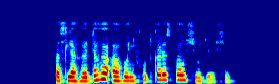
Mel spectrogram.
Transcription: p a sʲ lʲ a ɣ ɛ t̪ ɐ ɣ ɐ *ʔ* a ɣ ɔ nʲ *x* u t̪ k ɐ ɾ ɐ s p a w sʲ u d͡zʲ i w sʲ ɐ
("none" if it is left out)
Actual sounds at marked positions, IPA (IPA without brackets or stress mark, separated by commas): ʔ, x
